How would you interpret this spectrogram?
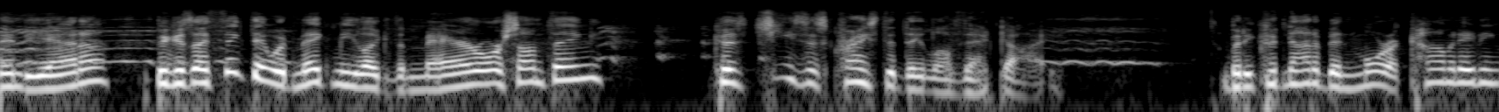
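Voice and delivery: loud, high, fast excited rant; building comic outburst. Real, not acted. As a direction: get worked up and run away with it. Excited rant about preferring Chamber.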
